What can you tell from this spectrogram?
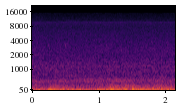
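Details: Short burst of steady low humming from honey bees in a split colony made March 4, checked during a hive inspection on April 15, 2017 while drone cells are pointed out.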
